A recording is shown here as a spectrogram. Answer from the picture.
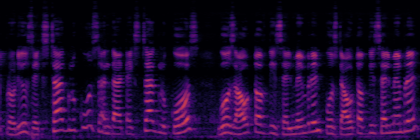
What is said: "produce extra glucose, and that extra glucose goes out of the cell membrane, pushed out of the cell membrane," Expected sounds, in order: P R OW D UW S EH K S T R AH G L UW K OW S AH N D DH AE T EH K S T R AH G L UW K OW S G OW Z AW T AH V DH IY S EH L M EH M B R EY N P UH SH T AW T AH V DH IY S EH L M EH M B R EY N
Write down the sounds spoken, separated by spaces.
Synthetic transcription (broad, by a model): P R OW D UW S EH K S T R AH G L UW K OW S AH N D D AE T EH K S T R AH G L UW K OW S G OW Z AW T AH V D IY S EH L M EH M B R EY N P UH S T AW T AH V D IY S EH L M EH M B R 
